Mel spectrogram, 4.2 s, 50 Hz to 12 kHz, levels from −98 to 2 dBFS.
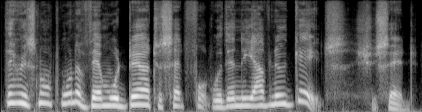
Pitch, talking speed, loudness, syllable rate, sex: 195 Hz, 240 wpm, -17 LUFS, 5.8 syllables/s, male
